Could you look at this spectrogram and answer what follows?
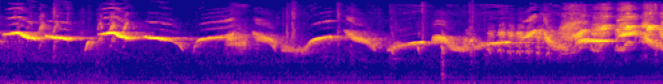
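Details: Vietnamese countryside garden hwamei delivering long, looping whistled notes that swoop down and up in smooth arcs, phrases running together without pause.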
